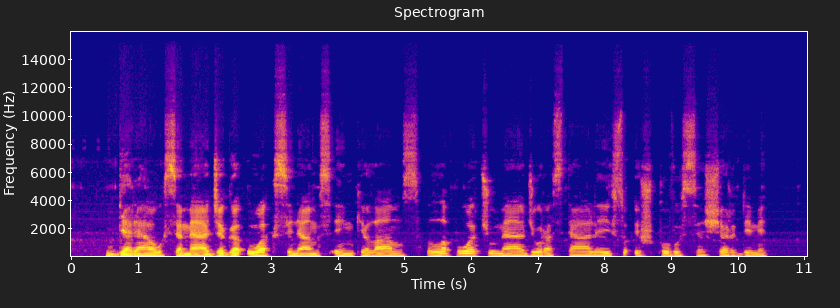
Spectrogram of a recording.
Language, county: Lithuanian, Alytus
